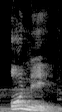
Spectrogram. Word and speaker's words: on est: Et finalement, on est. On est. On est. Oui, liaison. Bravo.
